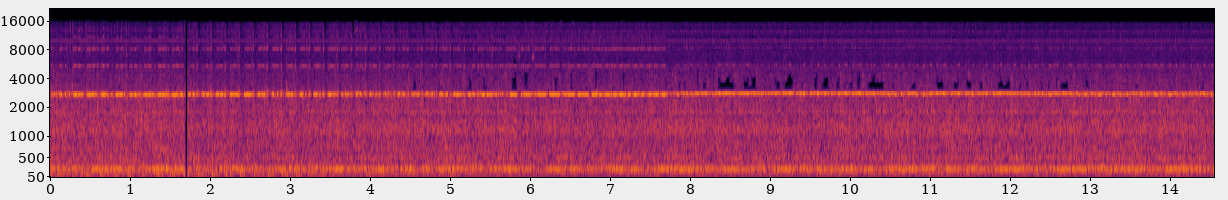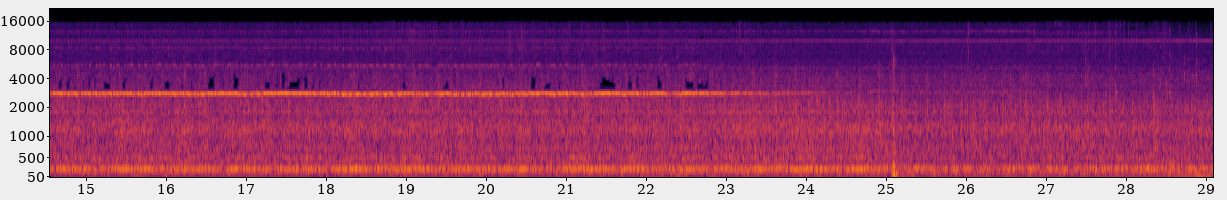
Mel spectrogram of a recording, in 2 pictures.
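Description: Metal lathe boring a hole with a long-overhung boring bar, which gives off a steady high-pitched squeaking: chatter from the bar's long stick-out. The squeak stops shortly before the end, leaving the lathe running with its steady hum.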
